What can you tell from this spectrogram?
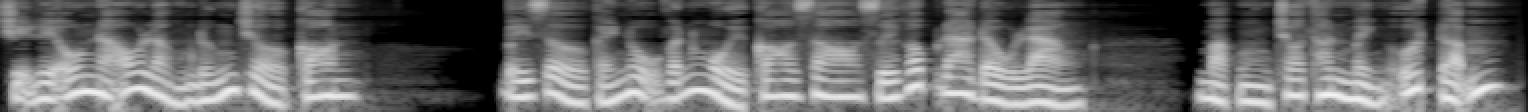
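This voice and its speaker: Woman, young adult, storyteller, dramatized audiobook reading, lowish pitch, mellow dark tone, acts out quarrels with raised pitch. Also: expressive, normal speed.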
